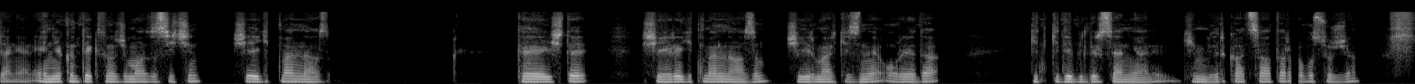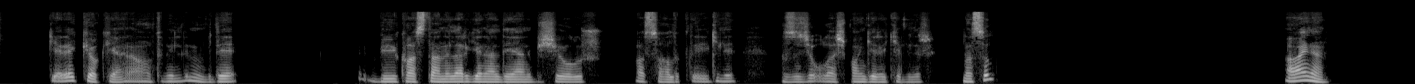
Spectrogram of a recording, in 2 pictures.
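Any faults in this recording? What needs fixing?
Ticks every 0.5 s from 23.16 to 25.67 s are periodic USB or driver dropouts: a recurring background task briefly blocks audio, silencing about a millisecond each time. To prevent this, find and disable the polling process or driver hogging the bus, and use a larger audio buffer or a dedicated USB port.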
